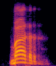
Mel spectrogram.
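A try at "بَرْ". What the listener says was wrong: Bukan bar. Bukan. Ro-nya nggak bergetar ya. Bar. Bar.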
